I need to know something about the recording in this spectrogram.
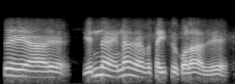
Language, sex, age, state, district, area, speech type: Tamil, male, 18-30, Tamil Nadu, Nagapattinam, rural, conversation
